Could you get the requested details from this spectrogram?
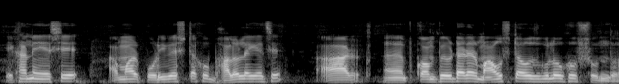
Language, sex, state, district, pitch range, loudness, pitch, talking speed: Bengali, male, West Bengal, North 24 Parganas, 105-140 Hz, -18 LUFS, 130 Hz, 165 wpm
